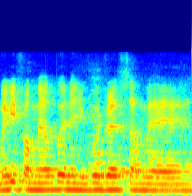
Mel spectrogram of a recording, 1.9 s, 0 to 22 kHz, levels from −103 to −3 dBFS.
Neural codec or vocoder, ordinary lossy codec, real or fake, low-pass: none; none; real; 7.2 kHz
